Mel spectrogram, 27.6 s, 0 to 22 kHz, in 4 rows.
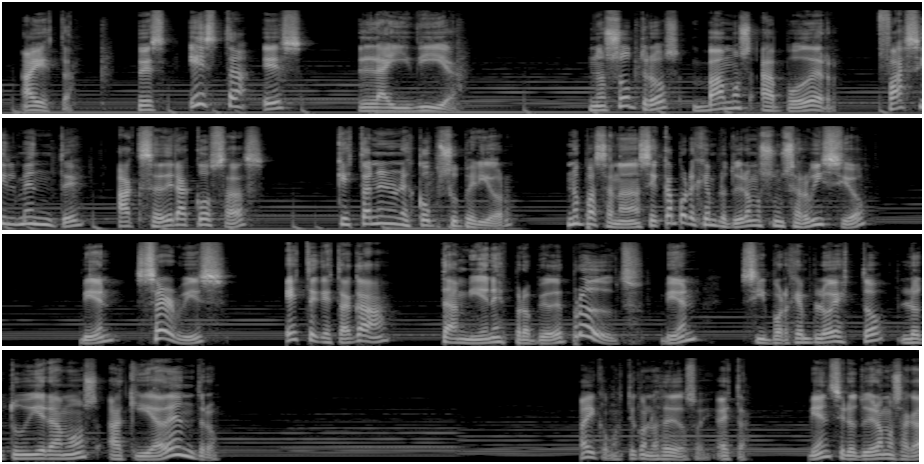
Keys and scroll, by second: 0.0-0.1 typing, 1.3 k, 3.3 ., 4.3 Escape, 4.7 j, 5.5 k, 6.2 j, 7.6 Escape, 7.8 k, 11.0-14.3 typing, 19.0 Escape, 20.1 j, 21.5-26.7 typing, 23.5 Escape, 24.2 Escape, 27.1 Escape.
